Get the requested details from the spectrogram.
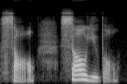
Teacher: sol is ah. So you have to open a lot and then put your tongue back up for the L.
